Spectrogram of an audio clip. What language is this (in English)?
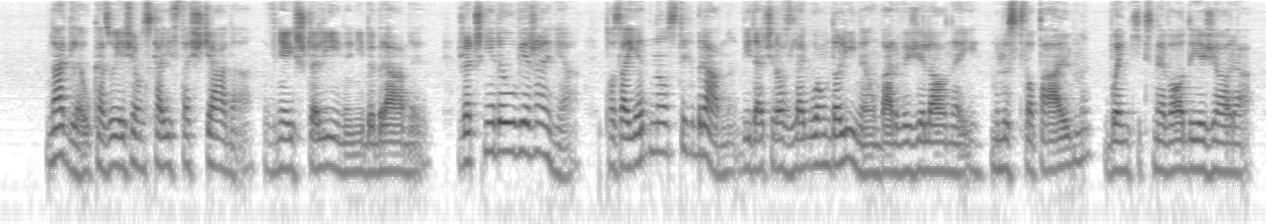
Polish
